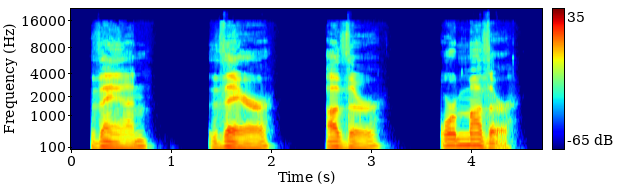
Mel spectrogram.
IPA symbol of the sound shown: ð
